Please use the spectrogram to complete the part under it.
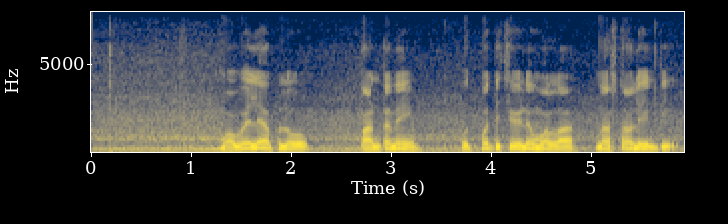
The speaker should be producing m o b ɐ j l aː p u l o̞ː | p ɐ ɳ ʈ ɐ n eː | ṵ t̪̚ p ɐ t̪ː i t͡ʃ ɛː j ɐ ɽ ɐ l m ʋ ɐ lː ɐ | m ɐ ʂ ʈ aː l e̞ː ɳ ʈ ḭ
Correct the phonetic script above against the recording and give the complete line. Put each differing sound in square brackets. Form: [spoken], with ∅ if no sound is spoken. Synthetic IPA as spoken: m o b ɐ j l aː p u l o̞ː | p ɐ ɳ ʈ ɐ n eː | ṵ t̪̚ p ɐ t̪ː i t͡ʃ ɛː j ɐ ɽ ɐ [∅] m ʋ ɐ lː ɐ | [n] ɐ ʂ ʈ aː l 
